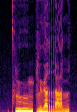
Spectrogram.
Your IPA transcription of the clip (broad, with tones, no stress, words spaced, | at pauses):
pʰluː˥˩mplɯ˧a̯ ra˩˦n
